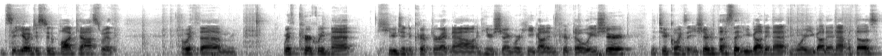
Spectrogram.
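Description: Young guy hosting a podcast, hyped, slangy, pretty flat tone. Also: medium pitch, moderate pace, a little hiss or hum. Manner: upbeat, enthusiastic, casual slang. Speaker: podcast host. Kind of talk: podcast interview.

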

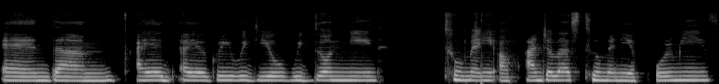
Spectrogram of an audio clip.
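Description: A woman's voice: mid-range voice, monotone, a little slow, dark tone. A woman with a strong Italian accent, chatting as a guest in an earnest, emphatic way. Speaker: interview guest. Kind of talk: casual interview chat.

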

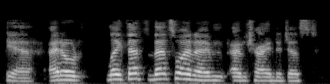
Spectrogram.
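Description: A woman's voice: mid-range voice, measured pace, fairly bright tone, no echo. A woman co-hosting a casual gaming and comics news stream, speaking in a loose, informal way. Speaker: show co-host.

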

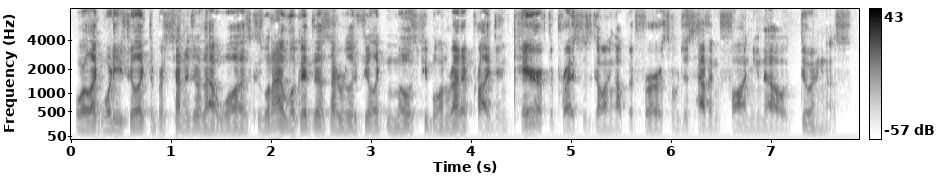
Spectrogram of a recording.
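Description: A man's voice: low-pitched, level tone, quick pace, few pauses, pushed and bright, low-quality recording. A man taking part in a casual discussion, putting questions to a panel in an informal way. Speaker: participant asking the panel questions.

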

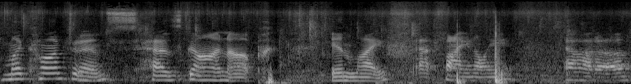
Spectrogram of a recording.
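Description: A woman's voice: medium pitch, slow. A woman in her thirties casually rambling to her listeners in a wry, self-deprecating, hesitant way, swearing freely. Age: 30s. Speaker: vlogger. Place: in a bathroom shower. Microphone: phone at some distance. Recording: roomy, distant mic, running shower water noise. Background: running shower water.

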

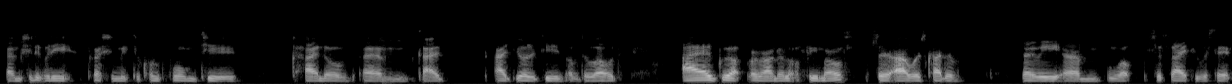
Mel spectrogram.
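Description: A man's voice: sits low, no echo. A nineteen-year-old man, talking casually and reflectively as a guest on a thin recording. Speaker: podcast guest, student. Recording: thin phone-like narrow band.

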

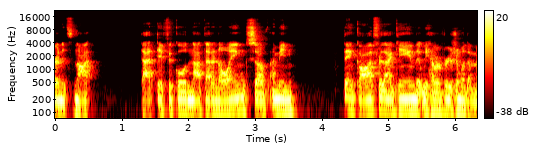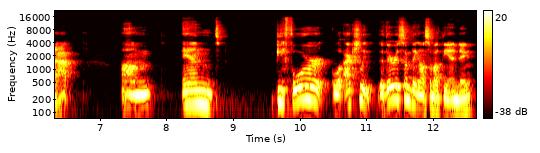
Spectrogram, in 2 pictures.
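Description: A man's voice: lowish voice, fairly bright tone, roomy sound. A young man hosting a casual solo podcast, rambling and hesitant with many fillers, his voice tired from a sore throat. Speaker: podcast host.

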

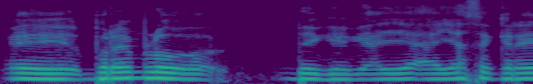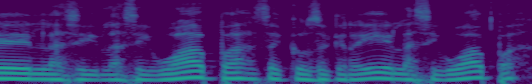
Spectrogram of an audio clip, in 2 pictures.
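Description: A man's voice: fairly high pitch, steady tone, moderate pace, warm tone, dry recording. A man with a Dominican Spanish accent chatting casually as a podcast co-host, slangy and joking, with some swearing. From Dominican Republic. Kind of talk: casual chat.

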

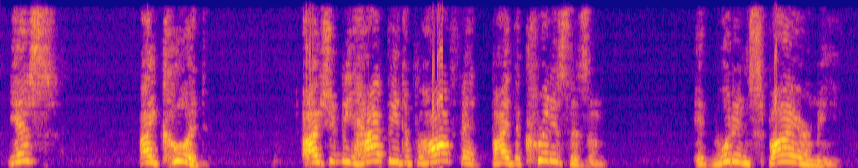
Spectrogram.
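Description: A woman plays a grand, self-important widow from a stage comedy. Her voice is very high and animated, full of emphatic theatrical swoops. It is a close, dry recording with a slightly dull sound. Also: unhurried, no room sound, full character voice. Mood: indignant, imperious. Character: haughty, self-important young widow rejecting a suitor. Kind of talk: comedic cold reading of a stage play.

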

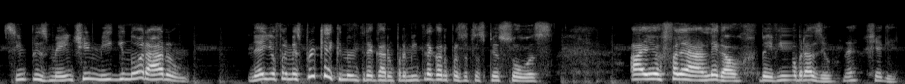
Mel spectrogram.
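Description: A man's voice: sits high, fairly quick, a little mellow. A man with a Brazilian Portuguese accent, telling personal stories in a conversational way as an interview guest. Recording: dull lo-fi audio with music behind.

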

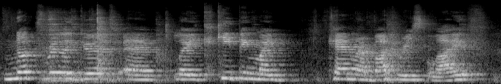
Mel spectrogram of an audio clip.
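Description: A young Czech woman chats slowly to her camera, full of fillers and little laughs. She sounds set back from the mic in a bare, strongly echoing room. Faint traffic hums from outside. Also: fairly high pitch, fairly even intonation. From Czech Republic. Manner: chatty, rambling, laughs often, fillers like "like". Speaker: vlogger. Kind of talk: casual monologue to camera. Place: small studio with street traffic outside. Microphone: camera's built-in mic, no external microphone. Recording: roomy, distant camera mic with faint street noise.

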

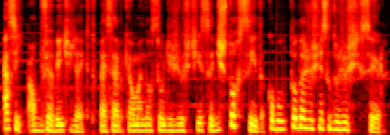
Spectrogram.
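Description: A man's voice: medium pitch, animated, quick pace, faint music behind. A man with a Brazilian accent, narrating a tabletop role-playing game as game master in an informal, explanatory way.

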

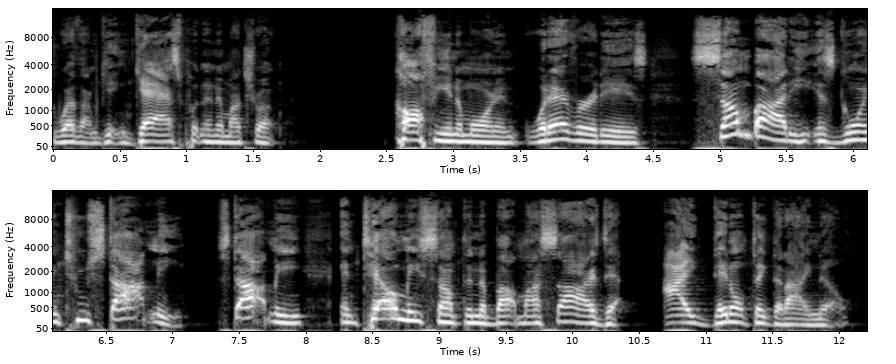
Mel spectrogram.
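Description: A man hosting a solo motivational podcast with a booming voice, speaking emphatically and repeating phrases for effect. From lives in Florida. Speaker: podcast host.

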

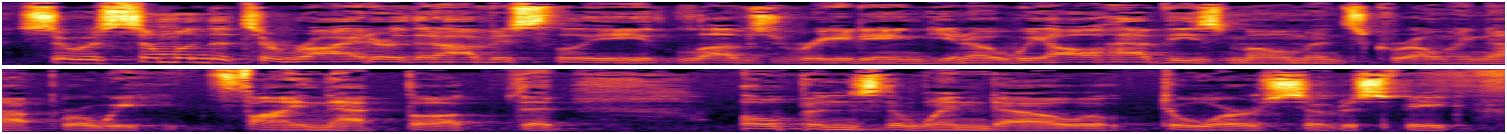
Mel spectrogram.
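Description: A male podcast host with a very low, deep voice. He builds long, carefully framed questions before handing over to his guest. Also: moderate pace, darkish tone. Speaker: interview host.

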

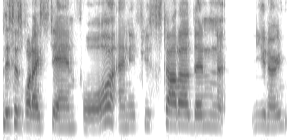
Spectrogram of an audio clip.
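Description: A woman's voice: medium pitch, fairly even intonation, normal speed, fairly bright tone. A young woman from Australia, a guest in a casual interview, talking in an earnest, chatty way full of "you know" and "um". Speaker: interview guest, pageant titleholder.

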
